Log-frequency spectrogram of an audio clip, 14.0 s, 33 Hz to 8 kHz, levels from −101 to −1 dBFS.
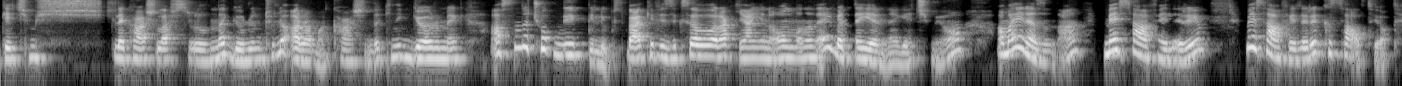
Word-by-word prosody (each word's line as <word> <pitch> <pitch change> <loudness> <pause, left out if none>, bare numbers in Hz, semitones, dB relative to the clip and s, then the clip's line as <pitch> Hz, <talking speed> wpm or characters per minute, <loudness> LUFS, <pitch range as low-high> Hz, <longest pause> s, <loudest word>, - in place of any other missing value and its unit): geçmişle 200 - -2
karşılaştırıldığında 175 +1 -1
görüntülü 185 - -1
arama, 160 - +1
karşındakini 175 +5 -5
görmek 185 -1 +2 0.2
aslında 355 +9 +1
çok 350 -11 0
büyük 240 0 -1
bir 150 -3 -4
lüks. - - -7
Belki 195 +4 +4
fiziksel 210 +1 +2
olarak 220 0 +4
yan 195 0 +1
yana 195 0 -3
olmanın 200 0 0
elbette 210 - +2
yerine 155 -6 +1
geçmiyor 185 - -5 0.3
ama 285 +7 +4
en 370 -9 +4
azından 205 - -2 0.2
mesafeleri 240 - +2 0.4
mesafeleri 205 - +3
kısaltıyor. 255 -2 -4
200 Hz, 110 wpm, -21 LUFS, 180-245 Hz, 0.4 s, Belki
